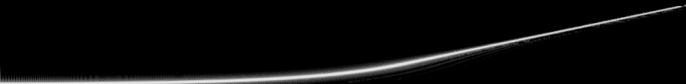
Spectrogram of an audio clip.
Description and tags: Sine Waveform Sweep from 0 to 16 kHz. This was just an excuse to see the pretty colours in the waveform preview :) Made with Sytrus software synthesiser in FL Studio at 64X oversampling.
